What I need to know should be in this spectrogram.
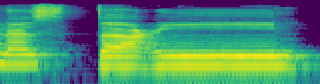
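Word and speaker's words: نستعين: Ta ini memiliki sifat al-hamsu ya. Dia ada agak sedikit gitu ya. Ketika sukun pun bat, mit, mat, gitu ya. Nah, kita pengucapan pun juga sama ta, ti, tu, seperti itu.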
